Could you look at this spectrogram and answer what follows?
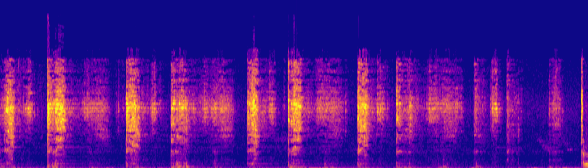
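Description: Puffed rice being stirred in a pan with red chili powder, fried curry leaves and peanuts, a steady run of close scraping, rattling metal-spoon strokes at a quick, even rhythm with no talk.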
